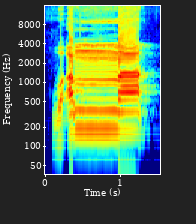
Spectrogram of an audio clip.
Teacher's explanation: مشدد غنہ ہوگا، غنہ کی مقدار 1 الف ہے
